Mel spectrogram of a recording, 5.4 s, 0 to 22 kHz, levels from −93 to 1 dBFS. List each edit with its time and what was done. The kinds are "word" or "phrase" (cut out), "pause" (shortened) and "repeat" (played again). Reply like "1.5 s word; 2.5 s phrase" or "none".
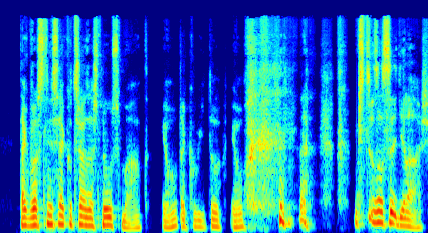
2.8 s pause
